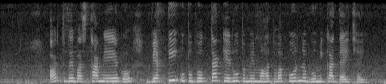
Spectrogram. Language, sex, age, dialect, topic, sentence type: Magahi, female, 31-35, Western, banking, statement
